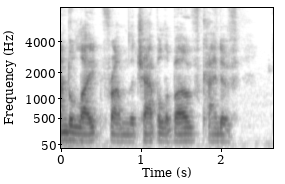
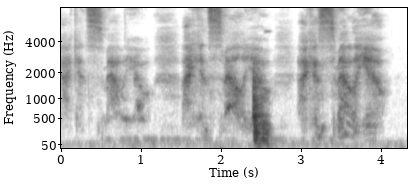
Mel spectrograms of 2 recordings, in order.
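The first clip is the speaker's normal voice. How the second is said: slow, loud, hissing whisper, muttered low; 6 semitones lower, 6 dB louder than usual. Voicing the figure repeating a phrase to himself: hissing to himself. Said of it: "hiss to himself".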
